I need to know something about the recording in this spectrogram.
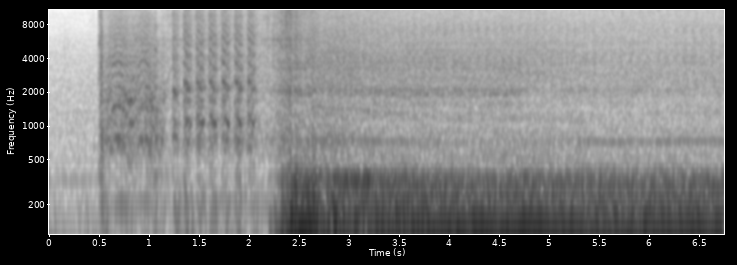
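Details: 1990 Ford Mustang 5.0 Fox Body drag car, started around an injector change: about ten even cranking beats, then it catches with a rev flare and settles to a steady, lumpy idle with no belt squeal. A normal start.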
